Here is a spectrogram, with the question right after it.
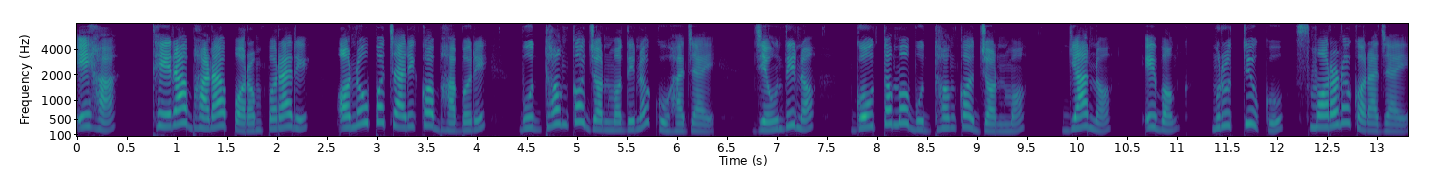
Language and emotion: Odia, neutral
